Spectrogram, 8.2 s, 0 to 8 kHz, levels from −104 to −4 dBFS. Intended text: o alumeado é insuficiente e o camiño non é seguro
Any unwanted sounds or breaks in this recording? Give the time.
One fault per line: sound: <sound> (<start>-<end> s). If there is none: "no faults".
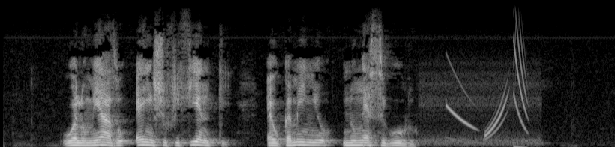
sound: chirp (5.9-7.1 s)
